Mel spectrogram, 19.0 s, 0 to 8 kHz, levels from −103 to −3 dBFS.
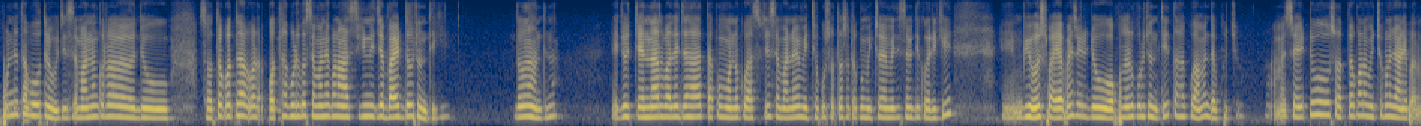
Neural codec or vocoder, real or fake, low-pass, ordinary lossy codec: codec, 16 kHz, 6 kbps, DAC; fake; none; none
